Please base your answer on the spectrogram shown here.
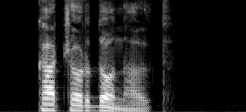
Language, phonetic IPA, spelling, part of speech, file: Polish, [ˈkat͡ʃɔr ˈdɔ̃nalt], Kaczor Donald, proper noun, Pl-Kaczor Donald.ogg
